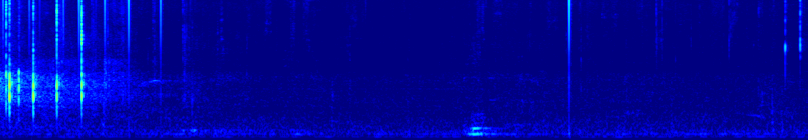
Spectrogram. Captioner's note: applause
